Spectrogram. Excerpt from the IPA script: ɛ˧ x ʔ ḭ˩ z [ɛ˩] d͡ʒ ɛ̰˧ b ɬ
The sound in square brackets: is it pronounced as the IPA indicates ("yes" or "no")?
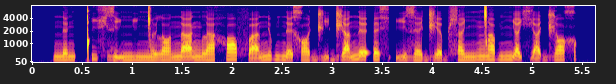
yes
